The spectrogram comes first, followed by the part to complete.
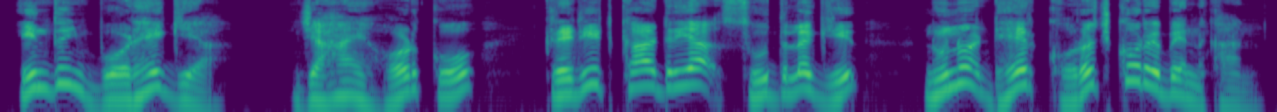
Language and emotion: Santali, surprised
